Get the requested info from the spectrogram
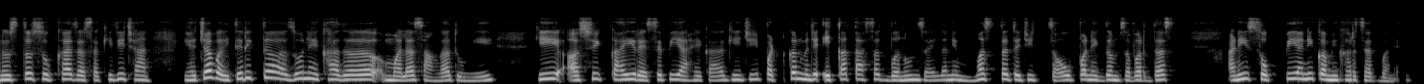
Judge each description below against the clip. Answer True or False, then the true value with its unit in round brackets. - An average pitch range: True (3.1 semitones)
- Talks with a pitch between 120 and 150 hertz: False (215 Hz)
